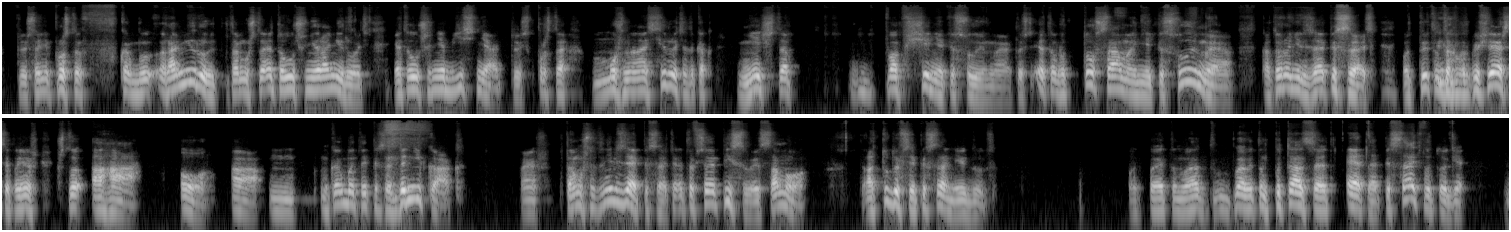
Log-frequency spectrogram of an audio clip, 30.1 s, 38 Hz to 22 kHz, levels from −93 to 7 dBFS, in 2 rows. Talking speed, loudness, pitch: 150 wpm, -24 LUFS, 155 Hz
